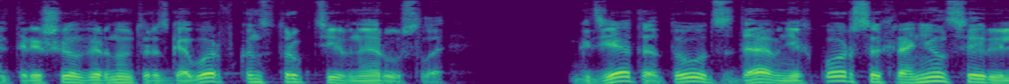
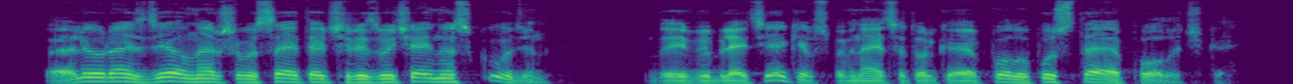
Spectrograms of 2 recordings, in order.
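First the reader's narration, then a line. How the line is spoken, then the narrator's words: Dry remark. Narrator (Russian): сухо заметил Кайон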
